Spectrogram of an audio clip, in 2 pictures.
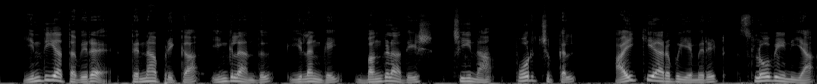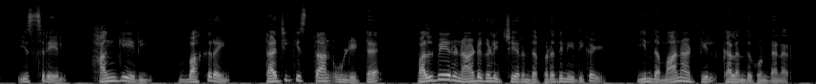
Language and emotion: Tamil, neutral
